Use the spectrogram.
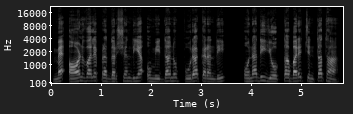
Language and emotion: Punjabi, fearful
